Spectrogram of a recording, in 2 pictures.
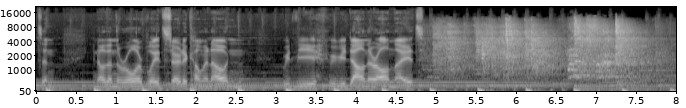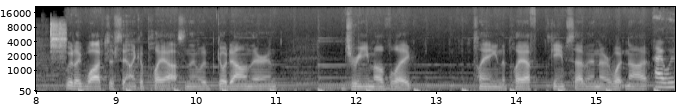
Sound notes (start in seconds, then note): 4.8 sticks scraping on the floor; 6.2 dog barking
